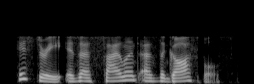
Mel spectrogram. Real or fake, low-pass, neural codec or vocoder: real; 3.6 kHz; none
